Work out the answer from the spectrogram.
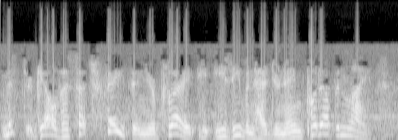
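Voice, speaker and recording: Harried, high-voiced assistant, old radio. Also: male voice, big pitch swings, brisk. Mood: placating, flustered. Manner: stammering, reasoning, wry. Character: harried, placating theatrical producer's male assistant. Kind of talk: 1970s radio drama acting. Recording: phone-like old radio, faint noise.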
